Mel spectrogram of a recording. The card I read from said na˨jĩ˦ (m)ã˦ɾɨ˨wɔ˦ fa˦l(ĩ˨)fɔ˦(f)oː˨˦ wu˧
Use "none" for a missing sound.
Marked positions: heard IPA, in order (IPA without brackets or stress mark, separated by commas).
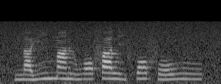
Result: m, i˨, f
